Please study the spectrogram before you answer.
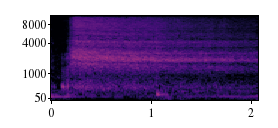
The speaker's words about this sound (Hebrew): הנשימה העיקרית של האדם היא דרך הפה ודרך האף. נשימה דרך הפה זה בחינת נפש. בחינה דרך האף זה בחינת רוח. לכן, בפה ובאף יכול להיות ארבע סוגי נשימות. יכול להיות נשימה דרך הפה, מוצאה דרך הפה.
